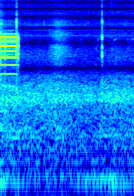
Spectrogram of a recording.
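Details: Skoda Octavia being diagnosed for overheating while the temperature sensor circuit is tested with resistances and voltages. One short high electronic beep, then faint cabin hum; dashboard warning chime, cause not pinned down.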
